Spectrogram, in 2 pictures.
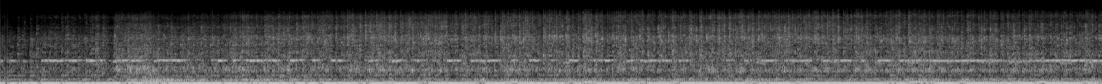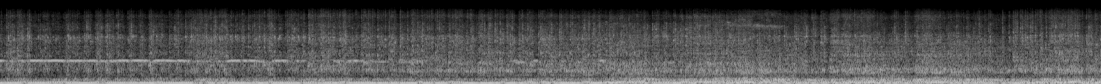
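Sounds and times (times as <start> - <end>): boat engines idling: 0.0 - 22.0.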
